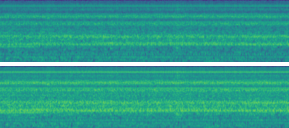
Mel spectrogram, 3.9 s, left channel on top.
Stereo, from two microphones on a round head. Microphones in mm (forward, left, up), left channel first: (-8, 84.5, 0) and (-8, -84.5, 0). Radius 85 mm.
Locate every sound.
0.0 s an engine running: 15° right (ahead or behind), 0.8 m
